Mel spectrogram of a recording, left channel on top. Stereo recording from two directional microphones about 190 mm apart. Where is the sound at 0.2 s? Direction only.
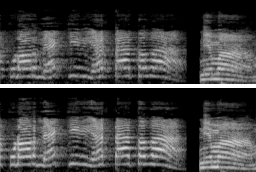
45° right (ahead or behind).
